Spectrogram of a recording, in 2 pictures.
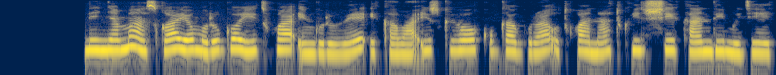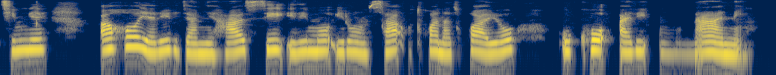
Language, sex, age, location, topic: Kinyarwanda, female, 18-24, Huye, agriculture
